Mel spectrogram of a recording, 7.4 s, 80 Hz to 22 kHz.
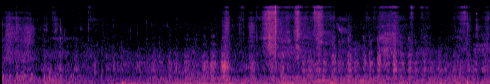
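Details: One-year-old Kangal dogs in Alanya, Antalya, Turkey, on 24 September 2024, breathing in quick rhythmic pants with soft breathy bursts over a low background rumble.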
